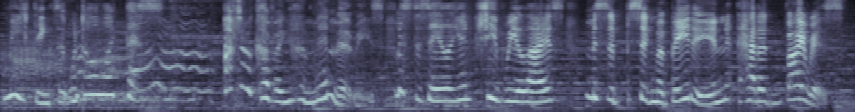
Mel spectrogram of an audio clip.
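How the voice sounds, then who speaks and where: A woman voicing a confident, theatrical young girl detective in an animated fan dub, with dramatic declamatory delivery. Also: very high-pitched, normal speed, over music. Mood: explaining. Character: bright, theatrical girl detective solving a space mystery.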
